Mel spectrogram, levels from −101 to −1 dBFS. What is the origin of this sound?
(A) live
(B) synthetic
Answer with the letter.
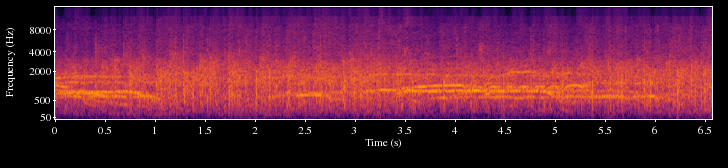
B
